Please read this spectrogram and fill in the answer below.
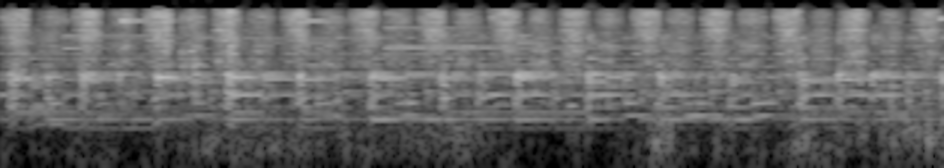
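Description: A hand carving knife shaving and scraping wood on a walking stick being carved, mixed with banjo music that plays throughout with quick, steady plucked notes.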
